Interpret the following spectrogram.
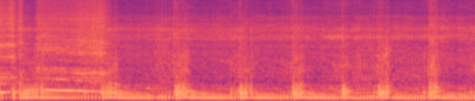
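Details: Cub single-cylinder motorcycle, motor back together, first start checking for oil leaks, started with a starter on a stand: catches and settles into a steady even beat with a few throttle blips, running clean with no knocks; normal running.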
